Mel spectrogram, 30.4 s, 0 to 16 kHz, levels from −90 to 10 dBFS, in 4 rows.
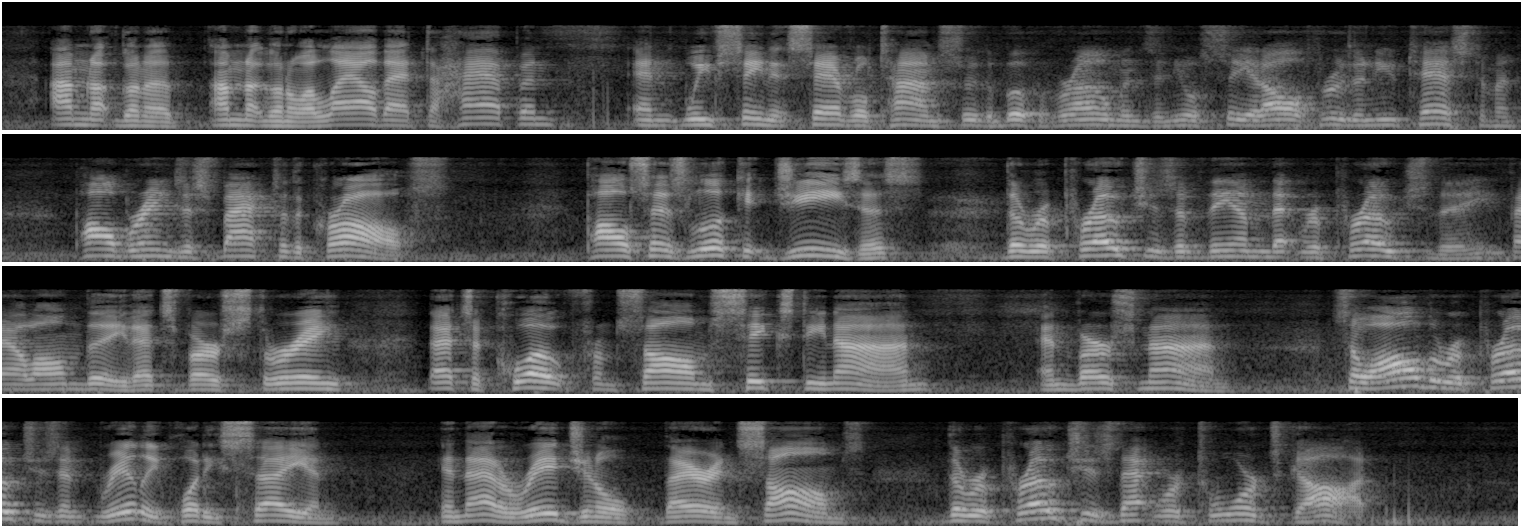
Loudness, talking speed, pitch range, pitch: -23 LUFS, 165 wpm, 140-170 Hz, 155 Hz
